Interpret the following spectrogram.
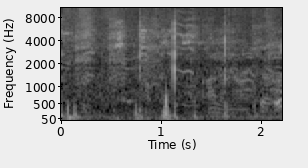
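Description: Outdoor football training: teenage players' voices calling out, with a couple of sharp thuds of a football being struck about a second in.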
